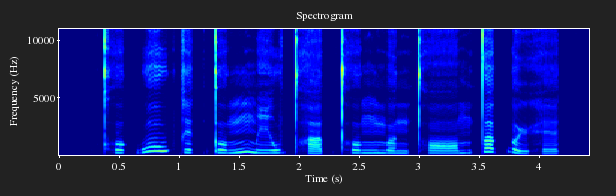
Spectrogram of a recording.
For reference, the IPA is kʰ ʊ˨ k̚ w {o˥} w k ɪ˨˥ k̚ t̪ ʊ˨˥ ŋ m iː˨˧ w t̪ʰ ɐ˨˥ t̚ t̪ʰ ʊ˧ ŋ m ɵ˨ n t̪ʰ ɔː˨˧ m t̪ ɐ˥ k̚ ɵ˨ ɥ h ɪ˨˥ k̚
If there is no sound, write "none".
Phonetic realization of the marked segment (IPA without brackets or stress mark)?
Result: o˥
